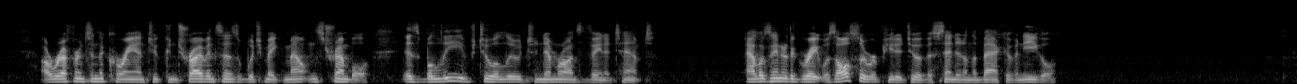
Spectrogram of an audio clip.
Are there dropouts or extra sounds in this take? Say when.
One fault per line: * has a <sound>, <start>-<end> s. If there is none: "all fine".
all fine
